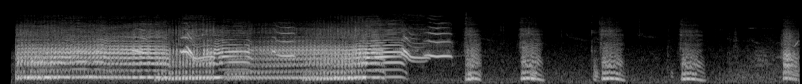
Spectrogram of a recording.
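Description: A penguin gives a long, harsh, donkey-like bray for about four seconds, then five short, falling honks spaced under a second apart.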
